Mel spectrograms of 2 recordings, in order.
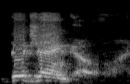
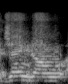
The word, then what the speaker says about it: Django: gonna start off with django directed by what django i know it's pronounced uh quentin tarantino starring jamie foxx leonardo dicaprio christopher waltz the d is silent i'm aware i lose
